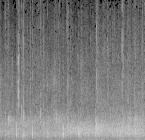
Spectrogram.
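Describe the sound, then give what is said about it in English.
Applause from a church audience: a dense, steady wash of many hands clapping for the full length, with a few sharper claps standing out and no talk over it. “Let's give the Lord a big round of applause.”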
